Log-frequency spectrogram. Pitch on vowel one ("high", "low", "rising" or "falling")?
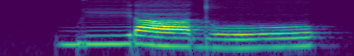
high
